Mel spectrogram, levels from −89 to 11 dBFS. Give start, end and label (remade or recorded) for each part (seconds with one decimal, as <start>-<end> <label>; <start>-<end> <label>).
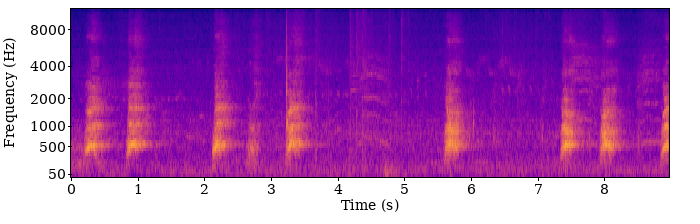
0.0-0.7 recorded; 0.7-1.7 remade; 1.7-9.0 recorded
